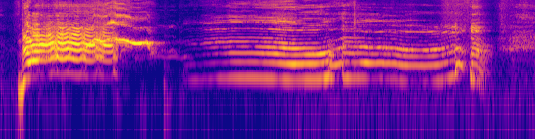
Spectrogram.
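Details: Child crying: a loud, high-pitched wailing cry, then a long, steady sustained cry in a small room; ordinary child cry.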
